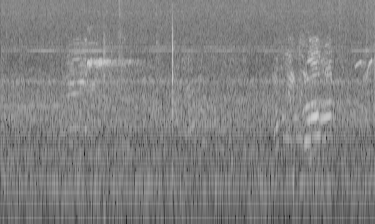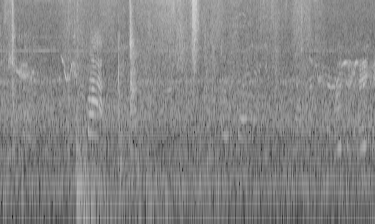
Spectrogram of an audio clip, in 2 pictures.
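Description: Young players shout and call to each other far off across an open field.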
